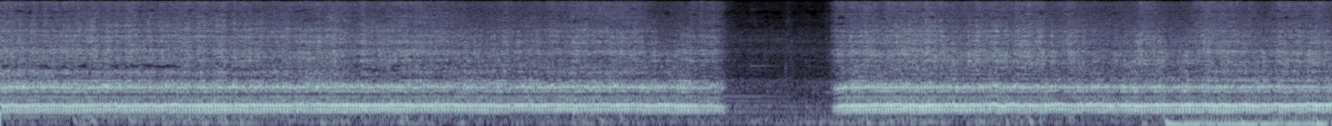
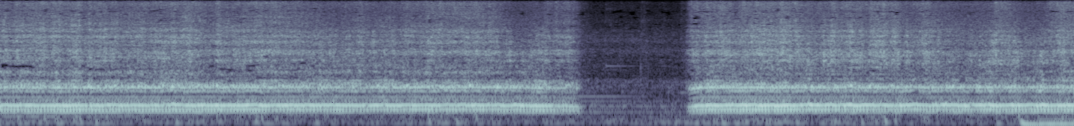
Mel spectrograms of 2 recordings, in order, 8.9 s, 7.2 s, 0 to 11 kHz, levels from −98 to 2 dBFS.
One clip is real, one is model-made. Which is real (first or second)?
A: second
